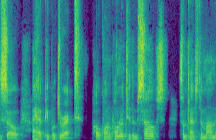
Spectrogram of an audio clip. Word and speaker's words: ho'oponopono: what what is it called in hawaii yeah ho oponopono oh i have to spell it for you yeah it's h o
